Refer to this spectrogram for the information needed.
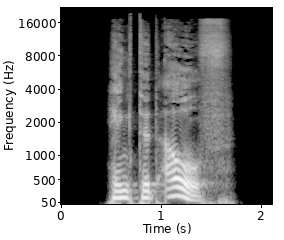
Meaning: inflection of aufhängen: 1. second-person plural preterite 2. second-person plural subjunctive II
- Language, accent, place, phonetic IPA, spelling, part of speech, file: German, Germany, Berlin, [ˌhɛŋtət ˈaʊ̯f], hängtet auf, verb, De-hängtet auf.ogg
